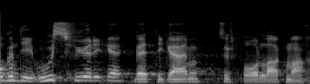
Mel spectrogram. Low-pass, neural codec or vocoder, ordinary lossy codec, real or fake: 7.2 kHz; codec, 16 kHz, 4 kbps, X-Codec, HuBERT features, trained on balanced general audio; none; fake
